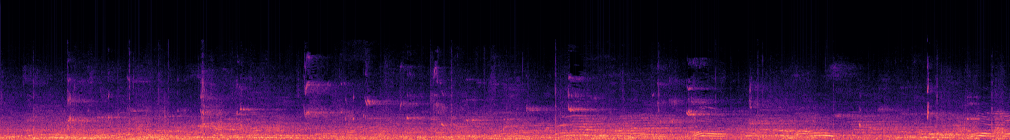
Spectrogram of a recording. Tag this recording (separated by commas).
basketball bounce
